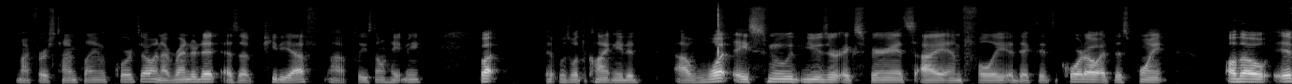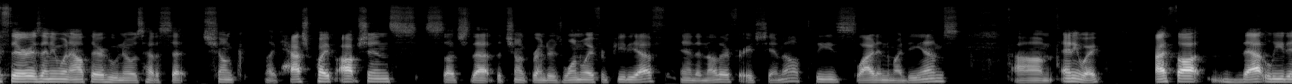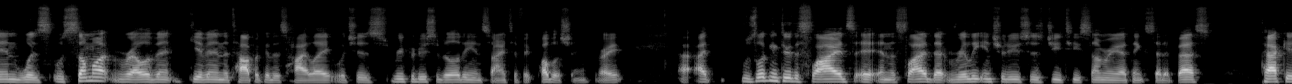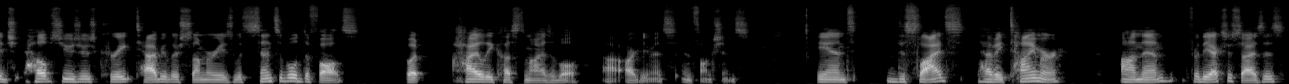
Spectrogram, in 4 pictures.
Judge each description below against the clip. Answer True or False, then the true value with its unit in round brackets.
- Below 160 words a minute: False (170 wpm)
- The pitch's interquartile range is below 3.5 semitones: True (3.1 semitones)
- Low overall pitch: True (115 Hz)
